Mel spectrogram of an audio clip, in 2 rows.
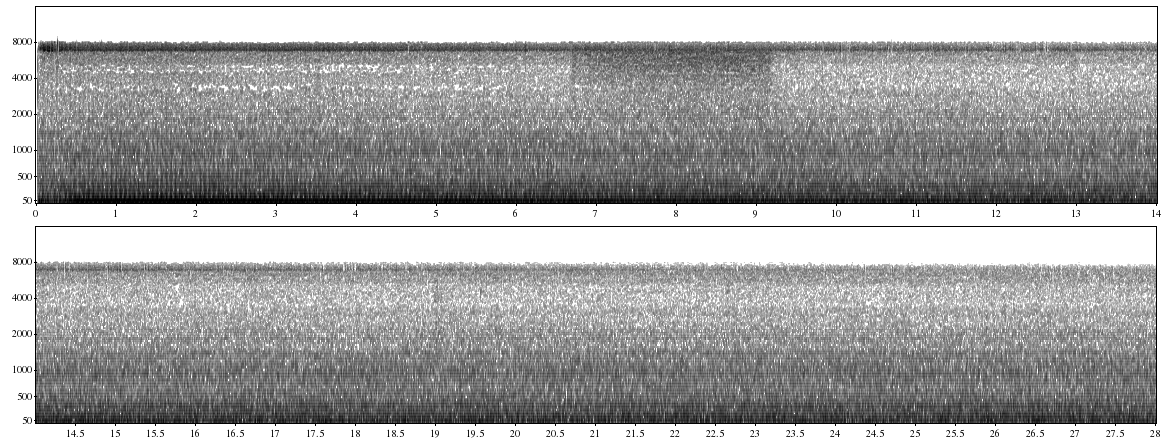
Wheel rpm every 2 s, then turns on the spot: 0, 0, 0, 0, 0, 0, 0, 0, 0, 0, 0, 0, 0, 0.
none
